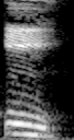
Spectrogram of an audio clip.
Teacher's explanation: punto donde se ancla la lengua en la parte delantera donde la parte superior de la lengua se mueve hacia el paladar duro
